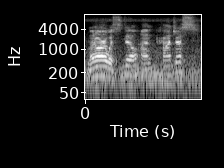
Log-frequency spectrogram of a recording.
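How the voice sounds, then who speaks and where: An actor playing a wisecracking, cool private detective who narrates in slangy old radio noir style. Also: male voice, on the high side, slow pace. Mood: wry, cool. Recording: noisy old radio drama recording.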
